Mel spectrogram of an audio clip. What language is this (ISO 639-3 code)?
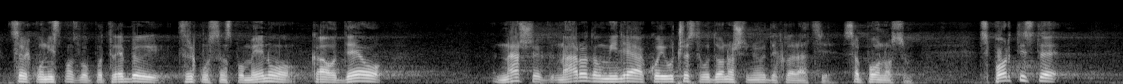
srp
